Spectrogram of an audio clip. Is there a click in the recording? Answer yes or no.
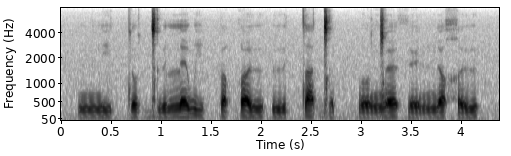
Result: yes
